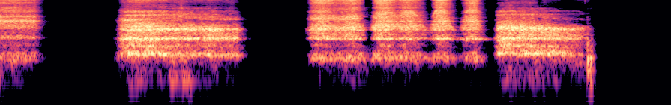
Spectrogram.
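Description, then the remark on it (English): Loud breathing exercises with long, deep inhales and exhales, then a series of short, choppy breaths before a final long, rasping breath, with no talking. “I'll start doing some breathing exercises.”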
